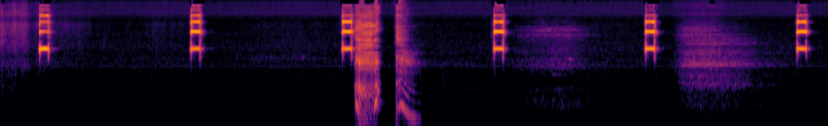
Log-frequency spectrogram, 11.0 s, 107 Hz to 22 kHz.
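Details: Short, high beeps about every two seconds with brief throat clearing: pulse oximeter alarm for saturation below 95% during a home POTS standing test in a person with EDS, hands shaking.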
